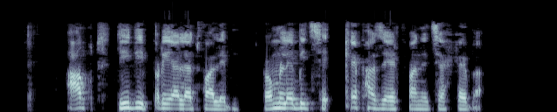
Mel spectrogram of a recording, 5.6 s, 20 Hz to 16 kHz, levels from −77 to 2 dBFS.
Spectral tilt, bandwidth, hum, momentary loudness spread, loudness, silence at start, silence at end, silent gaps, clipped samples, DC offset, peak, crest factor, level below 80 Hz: -4 dB/octave; 8 kHz; none; 7 LU; -15 LUFS; 0.25 s; 0.75 s; 0.43-0.53 s, 0.59-0.64 s, 2.41-2.55 s, 3.34-3.44 s; under 0.1%; under 0.1%; 0 dBFS; 16 dB; -52 dBFS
